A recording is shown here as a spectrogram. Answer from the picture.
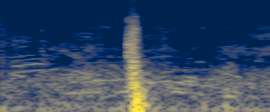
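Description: A car door slammed shut once, about a second in: a single sharp, heavy thud.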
